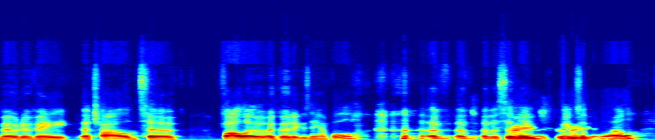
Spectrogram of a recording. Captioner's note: laughs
